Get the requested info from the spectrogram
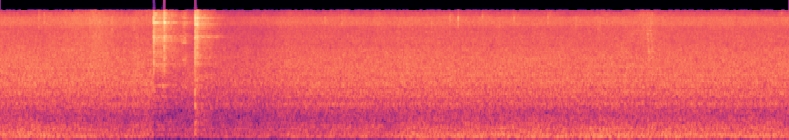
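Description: Pot of sinigang broth at a rolling boil, a steady noisy bubbling throughout. Twice, about a second and a half in, a metal spoon clinks against the ladle.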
